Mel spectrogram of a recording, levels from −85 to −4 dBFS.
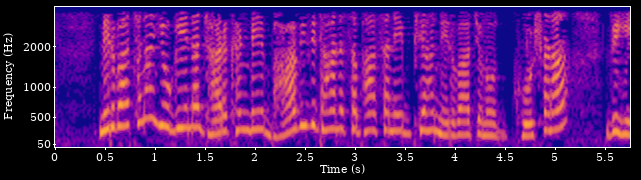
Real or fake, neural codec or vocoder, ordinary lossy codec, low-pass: real; none; none; 3.6 kHz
